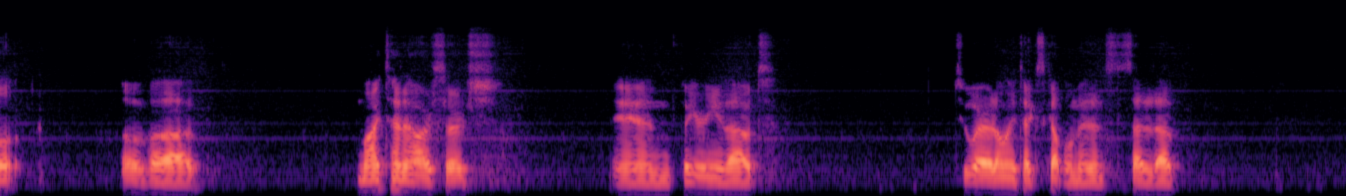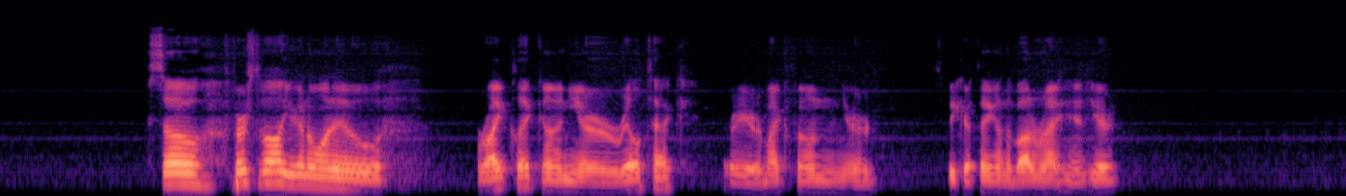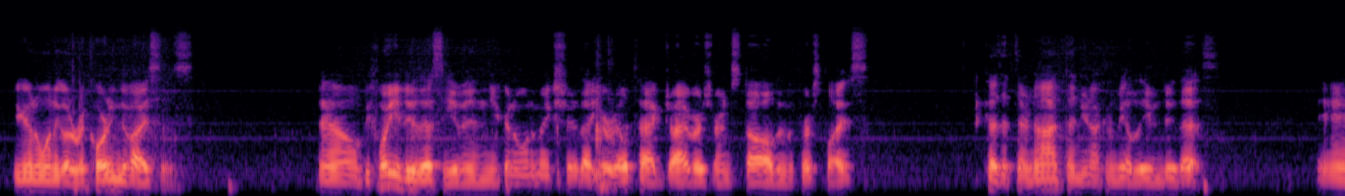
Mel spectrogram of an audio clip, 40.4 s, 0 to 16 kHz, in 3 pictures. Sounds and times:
Speech: 0:00.0 - 0:00.4, 0:01.2 - 0:02.1, 0:03.6 - 0:05.1, 0:06.1 - 0:07.9, 0:09.6 - 0:11.9, 0:14.9 - 0:17.4, 0:18.2 - 0:24.7, 0:27.0 - 0:28.9, 0:30.1 - 0:35.7, 0:36.7 - 0:39.2, 0:40.1 - 0:40.3.

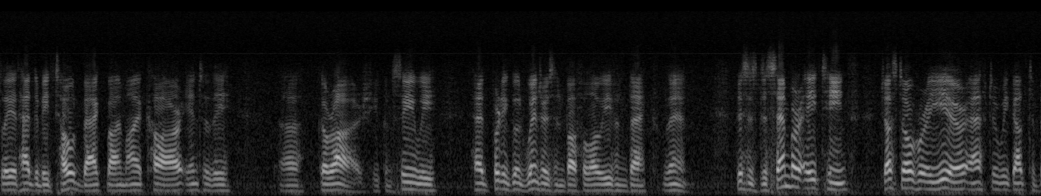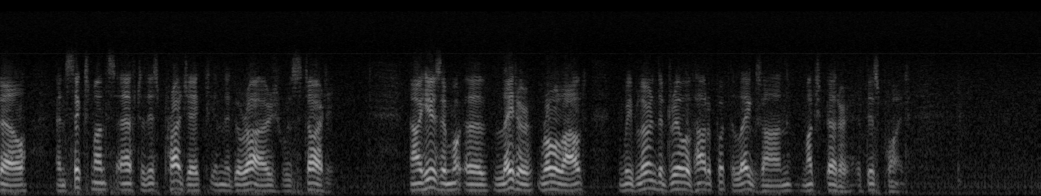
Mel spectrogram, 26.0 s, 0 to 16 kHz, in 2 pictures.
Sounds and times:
Speech: 0:00.0 - 0:02.9, 0:03.5 - 0:17.2, 0:18.2 - 0:24.4.

